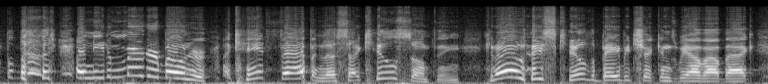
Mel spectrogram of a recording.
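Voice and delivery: high, loud hammed-up whine; mock Rambart. Player mocks Rambart whining about needing to kill. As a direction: whine it like a spoiled brat. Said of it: "He's like".

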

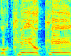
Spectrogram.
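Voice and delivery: acting out a pressured yes; hurried agreement. Retelling giving in to friend's urging.

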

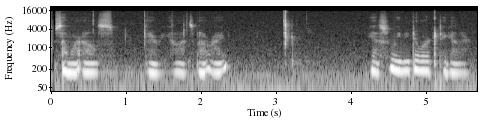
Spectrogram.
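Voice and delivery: very soft, low near-whisper; hushed roleplay voice. Pretend. Back in character with the viewer, hushed whisper. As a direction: settle into a quiet whisper.

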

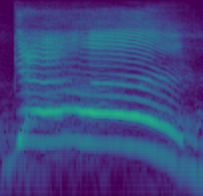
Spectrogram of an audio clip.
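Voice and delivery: loud, high, drawn-out holler; public yell. Acted. Fan yelling out in public in South Carolina, loud high holler. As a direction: holler the chant out to strangers. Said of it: "you could yell out in public".

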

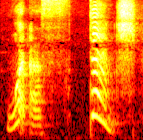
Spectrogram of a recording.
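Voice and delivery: high, loud, slow badger voice; disgusted badger. Badger recoiling from the rotten corpse, high and loud. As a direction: gag at the smell like a badger. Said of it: "face twisted with disgust".

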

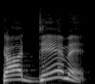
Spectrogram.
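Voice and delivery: exasperated curse. Real, not acted. Furious at the app.

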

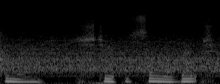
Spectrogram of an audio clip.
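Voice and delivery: very low, barely voiced grumble; muttered cursing. Real, not acted. Player muttering at Lesnar after a kick out, very quiet cursing. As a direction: curse under the breath.

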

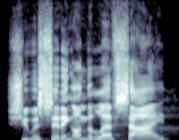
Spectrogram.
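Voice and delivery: usual speaking voice

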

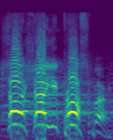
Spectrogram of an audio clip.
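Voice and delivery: loud, slow, shouted declaration; preaching at full force. Real, not acted. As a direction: thunder it over the congregation.

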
